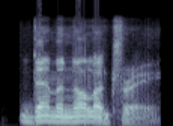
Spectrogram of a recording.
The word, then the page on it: demonolatry: British English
